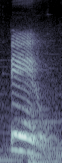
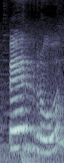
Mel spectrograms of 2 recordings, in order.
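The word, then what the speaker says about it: perro: लेकिन जब भी एर्रे दो वॉवल्स के बीच में आएगा तब ऐसा नहीं होता, तब इसका प्रोनाउंसिएशन थोड़ा लाइट होता है। जैसे कारो, पेरो। अब इन जगहों पर हमने इसे कार्रो या पेर्रो नहीं बुलाया, ऐसा करने से इसका मतलब भी बदल सकता है।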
